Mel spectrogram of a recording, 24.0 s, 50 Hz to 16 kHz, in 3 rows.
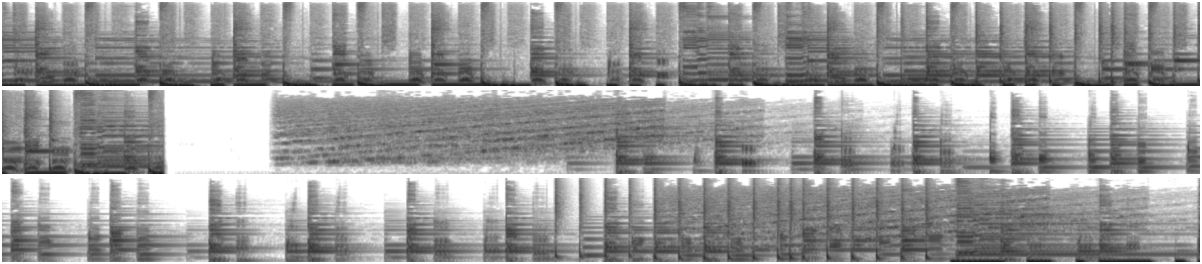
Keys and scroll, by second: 0.4 space, 6.2 Tab, 7.2 space, 9.0 F9, 10.1 Tab, 11.7 space, 13.0 space, 16.1 ctrl+shift+n, 16.4 Return, 16.7 alt+BackSpace, 17.5 ctrl+d, 18.4 v.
